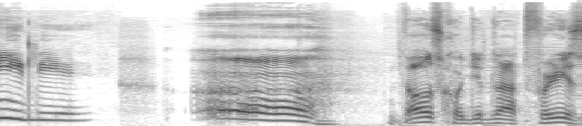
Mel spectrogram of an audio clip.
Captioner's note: moaning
